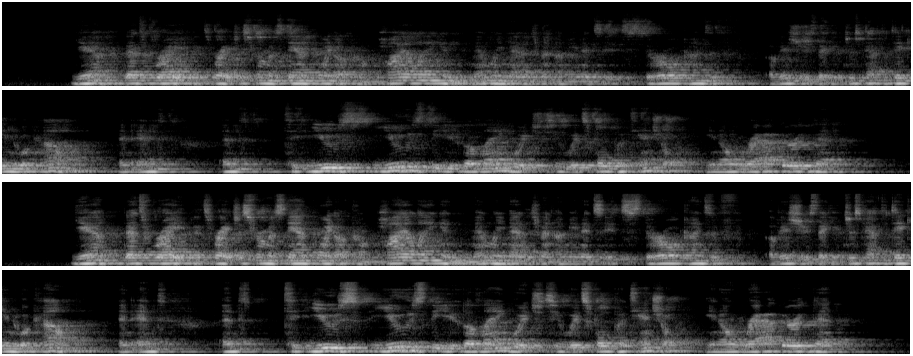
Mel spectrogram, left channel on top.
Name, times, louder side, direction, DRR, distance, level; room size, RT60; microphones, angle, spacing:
voice 1, 0.7-7.3 7.7-9.8 10.3-11.0 11.3-11.6 11.9-17.4, right 1 dB, 50° right, 1 dB, 5.6 m, -24 dB
29.5 x 19.5 x 9.3 m, 1.1 s
head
